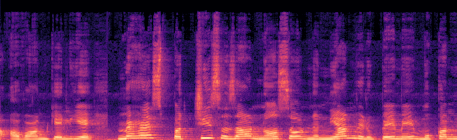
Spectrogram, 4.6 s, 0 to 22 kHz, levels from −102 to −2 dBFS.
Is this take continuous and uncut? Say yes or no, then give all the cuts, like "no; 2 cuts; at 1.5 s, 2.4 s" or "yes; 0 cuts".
no; 1 cut; at 1.0 s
